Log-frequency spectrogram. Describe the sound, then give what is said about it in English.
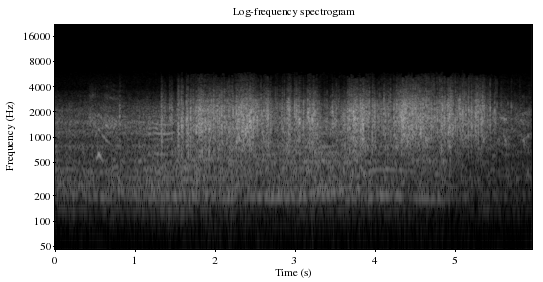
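A car motor runs steadily, a loud, continuous rumbling drone with a rough, rattling texture that swells slightly midway and holds throughout. “I can't hear you over the sound of the motor.”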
